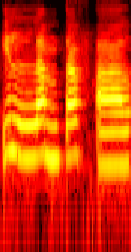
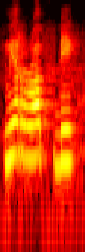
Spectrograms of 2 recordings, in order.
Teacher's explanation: Hukum bacaan disebut idgham bila gunnah apabila ada nun sukun atau tanwin bertemu dengan huruf lam dan ro. Cara membacanya mengidghamkan nun atau tanwin pada lam dan ro tetapi tanpa mendengung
